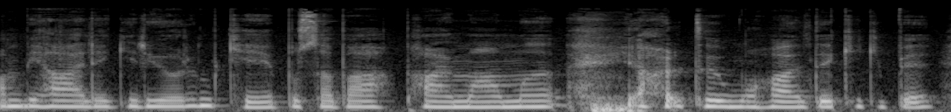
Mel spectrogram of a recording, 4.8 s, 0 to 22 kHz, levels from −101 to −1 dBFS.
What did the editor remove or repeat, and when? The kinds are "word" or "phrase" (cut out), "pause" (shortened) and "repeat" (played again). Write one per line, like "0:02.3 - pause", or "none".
0:02.0 - pause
